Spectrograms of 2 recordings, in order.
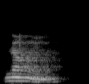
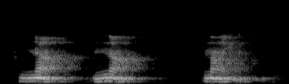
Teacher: Cuerdas vocales vibrando, se genera la articulación alveolar. Vean, la lengua sube a ese bordecillo que les digo, la parte de los alvéolos, y se abre la cavidad nasal para sacar el aire por ahí. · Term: nasal alveolar sonoro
